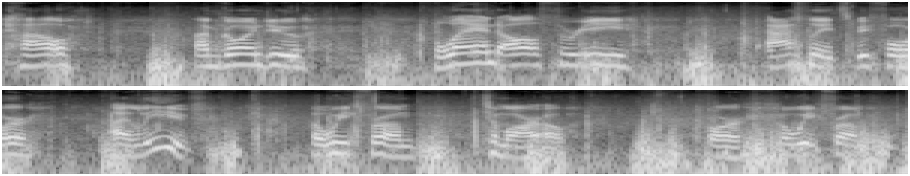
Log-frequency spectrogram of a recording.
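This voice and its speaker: Through muffled sound and clear outdoor wind noise, a man reflects candidly as he runs. He talks very slowly, in short halting phrases, as a vlogger confiding to camera. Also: sits high. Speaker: running vlogger. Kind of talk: reflective vlog talk while running. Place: outdoors, out on a run.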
